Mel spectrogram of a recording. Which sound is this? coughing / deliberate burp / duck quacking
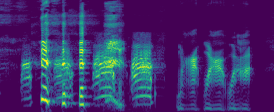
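duck quacking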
